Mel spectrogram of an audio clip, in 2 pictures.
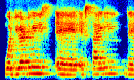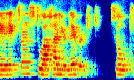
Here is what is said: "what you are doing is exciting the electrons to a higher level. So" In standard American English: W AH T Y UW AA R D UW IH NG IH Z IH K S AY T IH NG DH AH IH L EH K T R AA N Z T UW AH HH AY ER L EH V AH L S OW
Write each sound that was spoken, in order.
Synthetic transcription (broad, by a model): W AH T Y UW AA R D UW IH NG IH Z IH K S AY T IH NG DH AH L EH K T R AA N S T UW AH HH AY ER L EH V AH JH S OW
